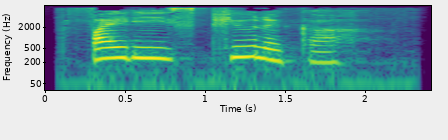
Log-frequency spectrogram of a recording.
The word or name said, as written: fides punica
